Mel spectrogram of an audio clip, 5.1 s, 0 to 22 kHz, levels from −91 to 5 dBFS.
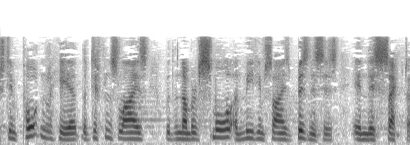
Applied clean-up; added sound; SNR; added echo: none; none; none; none.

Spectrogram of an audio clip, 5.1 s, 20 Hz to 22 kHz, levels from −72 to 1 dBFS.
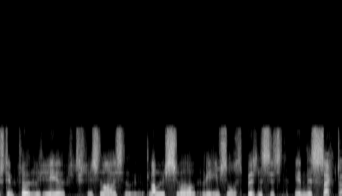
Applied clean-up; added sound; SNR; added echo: neural diffusion model UNIVERSE++.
